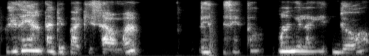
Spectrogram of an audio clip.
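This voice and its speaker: Husky breathy woman. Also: fairly high pitch, a little fast, bright, forceful tone, no echo, rough recording. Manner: earnest, rambling recounting with frequent restarts. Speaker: guest giving a testimony. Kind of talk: personal testimony storytelling.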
